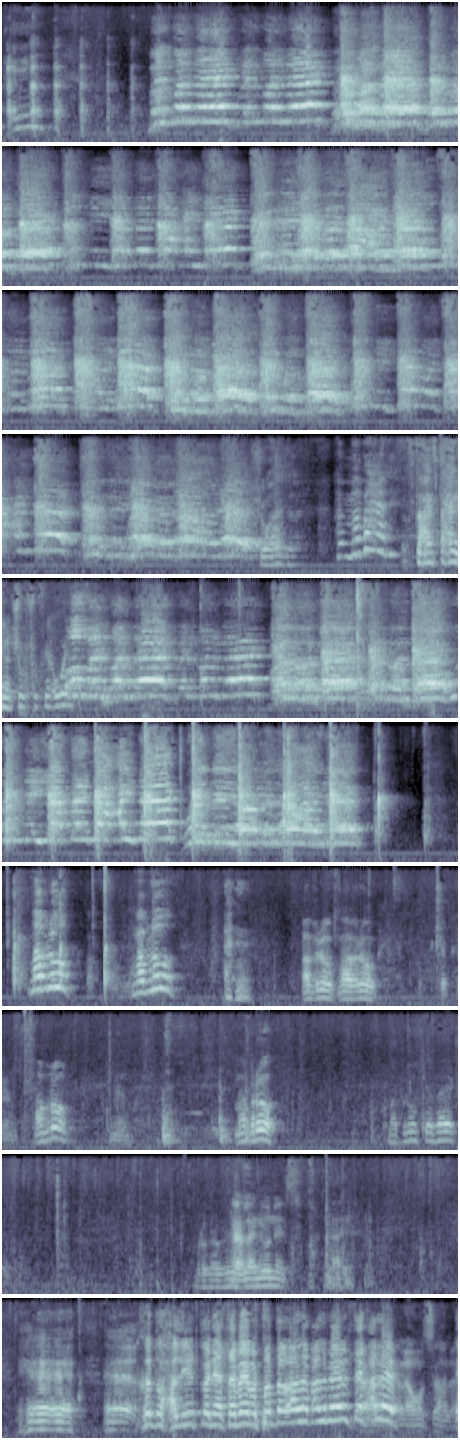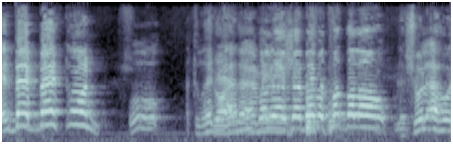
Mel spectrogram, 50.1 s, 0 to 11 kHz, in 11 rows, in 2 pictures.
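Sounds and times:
several voices singing: 1.5s - 16.4s, 19.1s - 26.5s
handclaps: 4.2s - 15.6s, 20.2s - 28.6s.

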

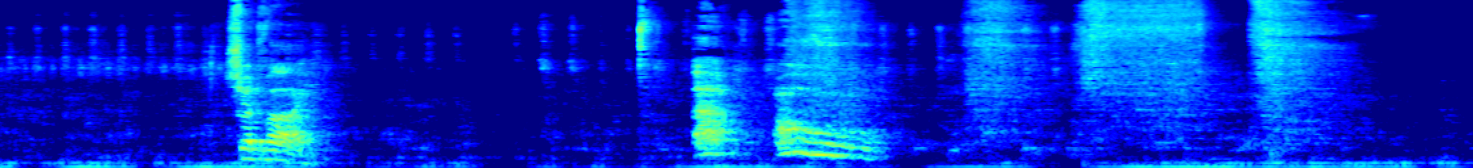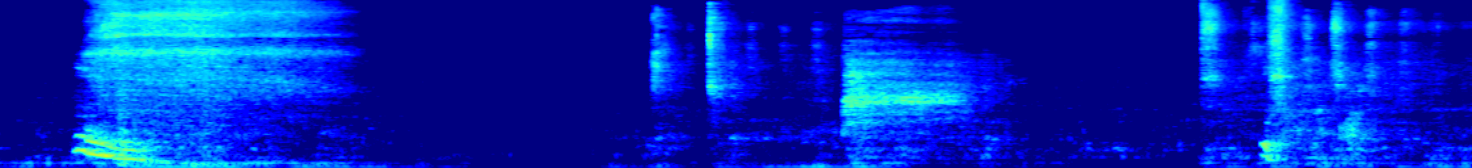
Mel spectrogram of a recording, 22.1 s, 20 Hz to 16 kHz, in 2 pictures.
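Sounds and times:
wordless voiced sound: 0.0s - 9.4s, 20.1s - 22.0s
breathy huffing and sniffing: 5.4s - 10.2s.

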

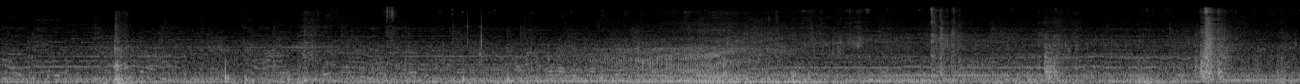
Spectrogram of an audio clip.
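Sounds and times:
traffic engine hum: 0.0s - 13.0s
vehicles whooshing past: 4.9s - 13.0s.

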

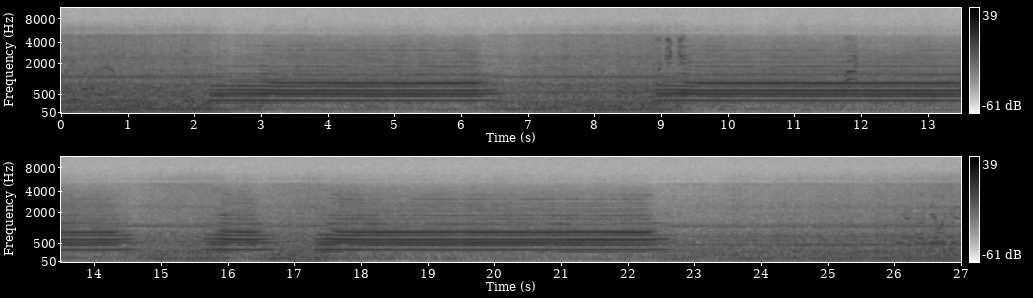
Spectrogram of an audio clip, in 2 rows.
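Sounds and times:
engine and rail noise: 0.0s - 27.0s
locomotive air horn blasts: 2.2s - 6.6s, 8.9s - 14.7s, 15.6s - 22.7s.

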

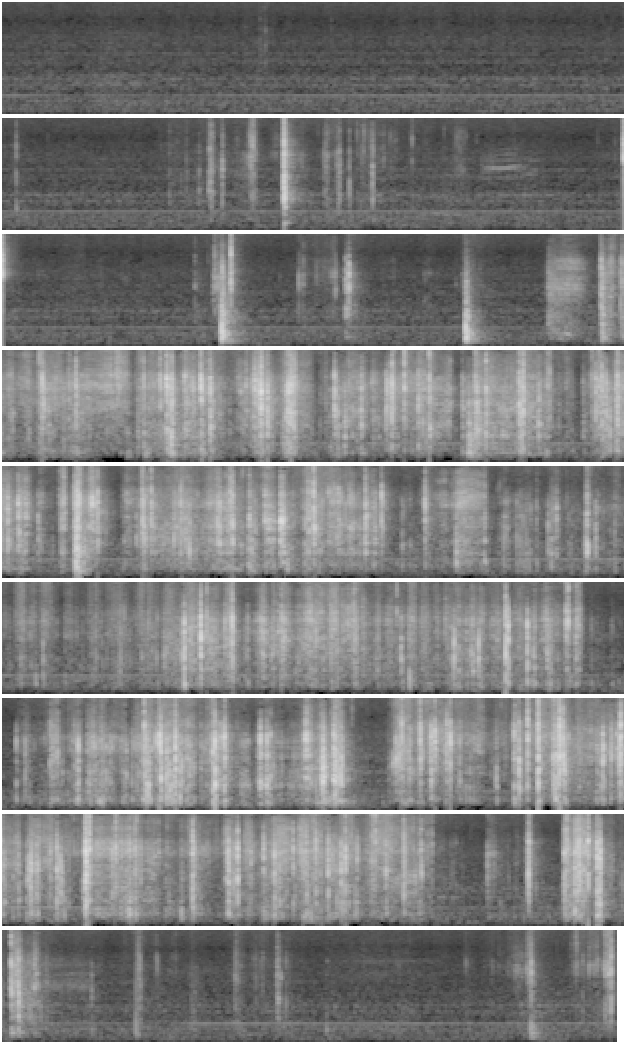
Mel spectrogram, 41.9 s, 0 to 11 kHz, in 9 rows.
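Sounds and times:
packaging crinkling: 5.9s - 7.8s, 13.8s - 37.7s, 41.1s - 41.9s.

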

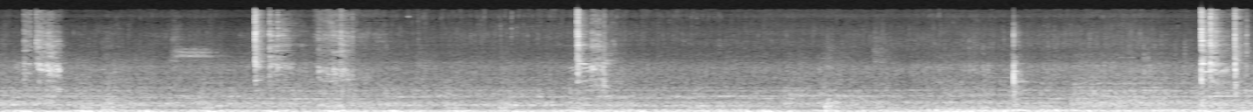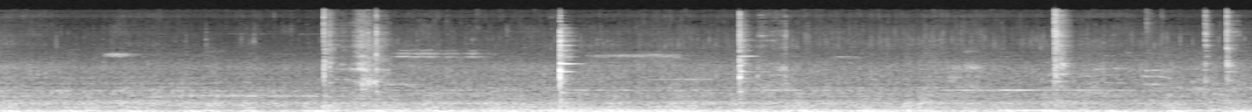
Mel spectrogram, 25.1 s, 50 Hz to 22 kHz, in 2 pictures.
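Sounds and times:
metal spatula scraping a pan: 0.0s - 6.9s, 9.6s - 12.9s, 15.6s - 25.0s
low steady rumble: 0.0s - 25.0s.

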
